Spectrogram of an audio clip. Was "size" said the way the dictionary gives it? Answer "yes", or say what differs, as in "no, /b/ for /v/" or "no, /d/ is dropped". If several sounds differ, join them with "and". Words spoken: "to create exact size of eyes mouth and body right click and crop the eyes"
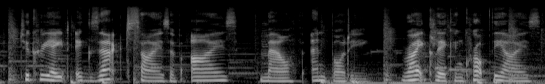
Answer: yes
